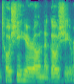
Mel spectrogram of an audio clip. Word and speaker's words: Toshihiro Nagoshi: Toshihiro Nagoshi, right? – That's what I would say.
